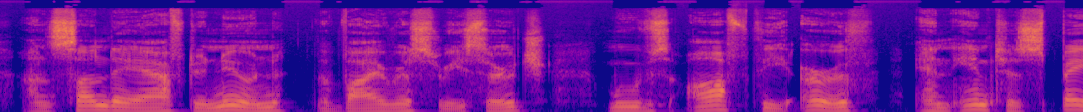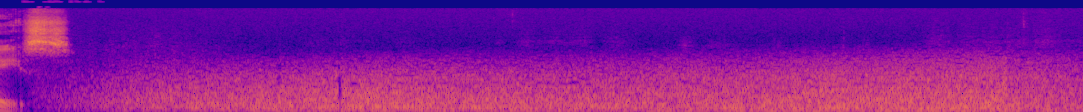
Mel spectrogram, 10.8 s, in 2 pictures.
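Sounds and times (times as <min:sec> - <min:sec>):
speech: 0:00.1 - 0:06.1
rocket launch roar: 0:05.8 - 0:10.8.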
